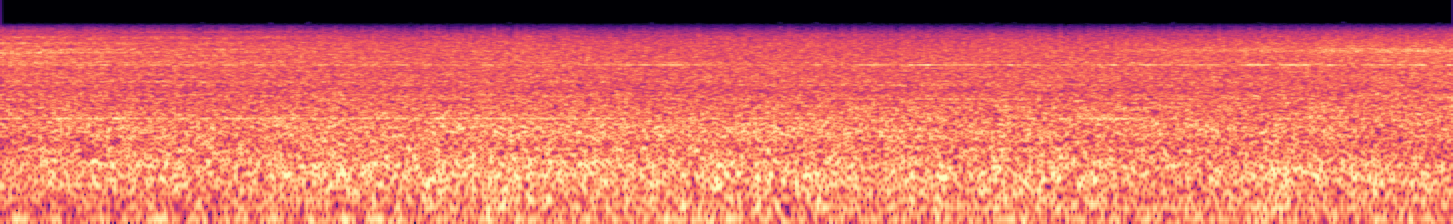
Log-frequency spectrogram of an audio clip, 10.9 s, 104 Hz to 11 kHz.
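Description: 0 Series Shinkansen train starting to pull out of the platform: a steady rumble and running noise as it begins to roll, with a faint high tone growing slightly near the end.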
